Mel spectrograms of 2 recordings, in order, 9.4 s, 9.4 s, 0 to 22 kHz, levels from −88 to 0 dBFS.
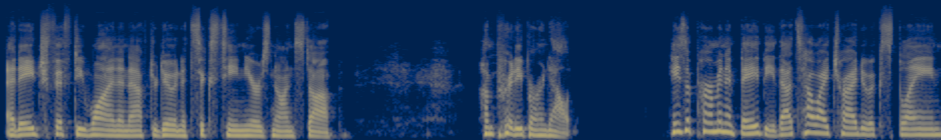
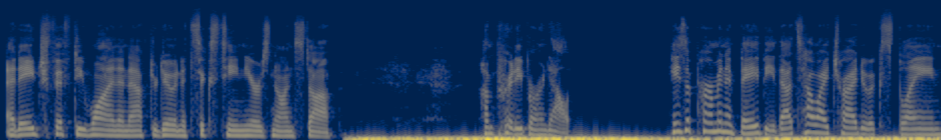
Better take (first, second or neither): first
